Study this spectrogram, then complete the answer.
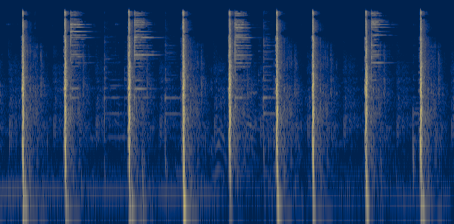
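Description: Bullets ring off steel targets.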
